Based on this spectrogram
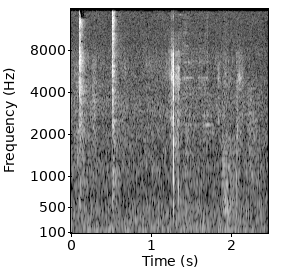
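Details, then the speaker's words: Whirlpool dryer, broken-belt repair: with the drum out, new belt looped and the tensioner pulley pulled up, the belt safety switch (which cuts motor, heat and blower if the belt breaks) gives three sharp, dry clicks, operating normally. "You can see I put the belt around here and pull up on the pulley, and you can hear the safety switch clicking."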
